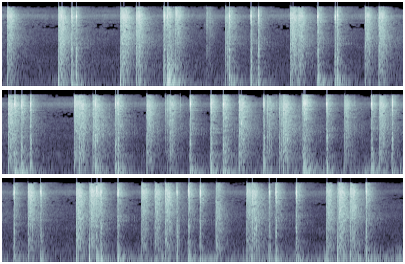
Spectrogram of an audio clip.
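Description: Handheld Roman-candle-type firework tubes firing together: a rapid, irregular string of sharp pops and bangs, several a second, that does not let up.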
